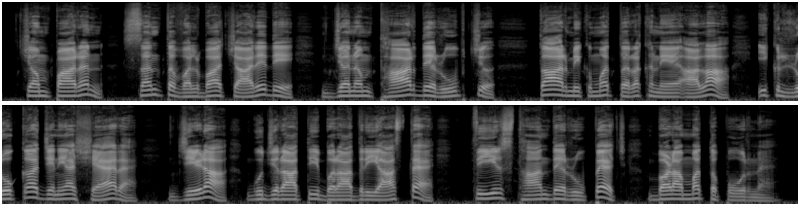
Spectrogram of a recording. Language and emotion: Dogri, neutral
